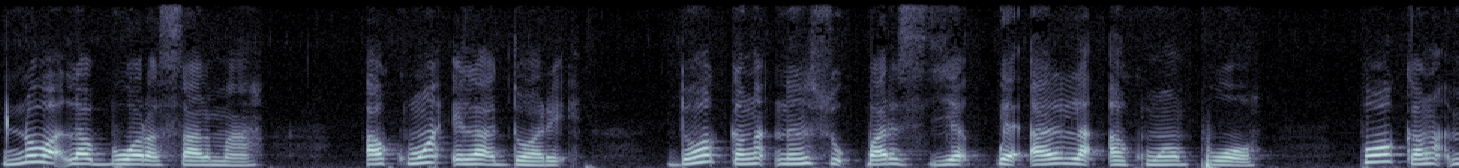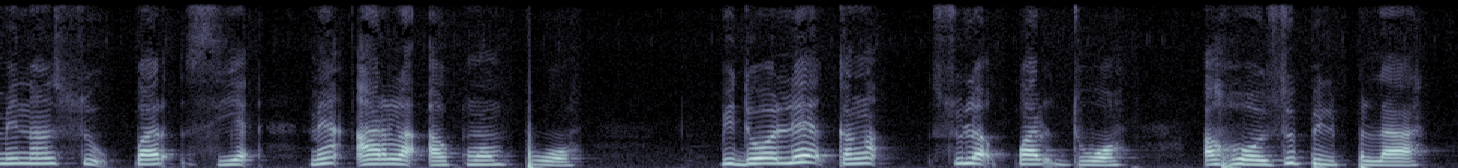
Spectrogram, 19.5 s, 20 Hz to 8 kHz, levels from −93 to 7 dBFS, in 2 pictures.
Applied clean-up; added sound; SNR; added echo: none; none; none; none.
